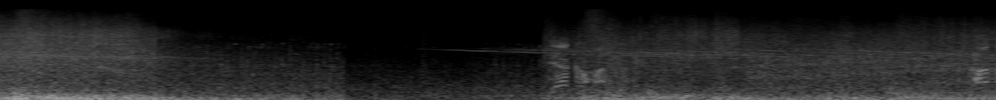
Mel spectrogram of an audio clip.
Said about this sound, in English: Unsere Artillerie hat mit dem Beschuss begonnen.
